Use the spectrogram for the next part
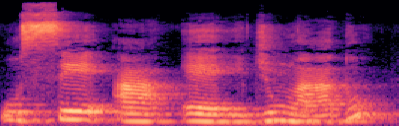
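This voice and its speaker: A woman with a Brazilian Portuguese accent teaching a children's grammar lesson, patiently slowing down to spell out letters and syllables. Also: medium pitch. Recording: echoey room.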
